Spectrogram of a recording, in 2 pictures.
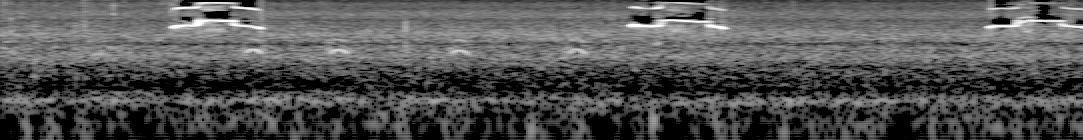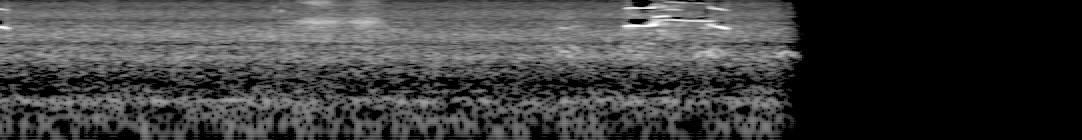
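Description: Gulls feeding on the ground give short, high-pitched calls four times, each rising then falling, with a few fainter, lower calls in between, over a steady low background rumble. All sound stops abruptly near the end.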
